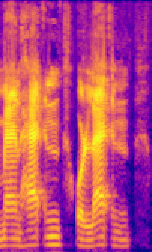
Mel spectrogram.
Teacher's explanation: we tend to have a little Gap that little stop of air in our throat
